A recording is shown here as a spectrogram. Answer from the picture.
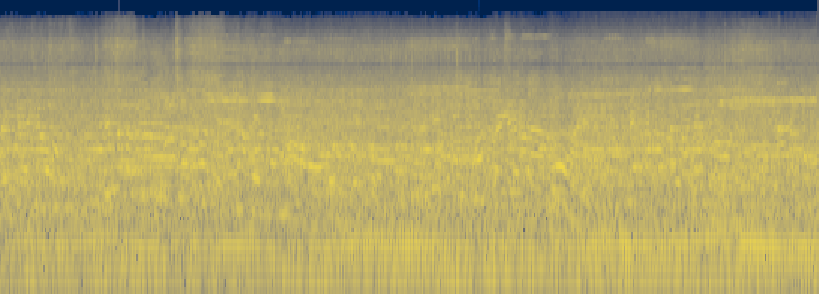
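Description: Several people talking and calling out at once, their voices overlapping without pause, over a steady street noise.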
